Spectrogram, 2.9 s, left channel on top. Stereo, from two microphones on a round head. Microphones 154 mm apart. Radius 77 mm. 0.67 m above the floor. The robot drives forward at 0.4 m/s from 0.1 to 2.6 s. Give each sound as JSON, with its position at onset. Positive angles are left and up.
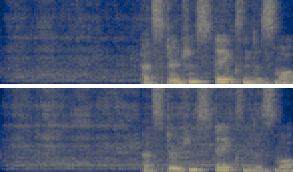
{"t": 1.4, "sound": "a woman speaking", "side_deg": 20, "distance_m": 0.9}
